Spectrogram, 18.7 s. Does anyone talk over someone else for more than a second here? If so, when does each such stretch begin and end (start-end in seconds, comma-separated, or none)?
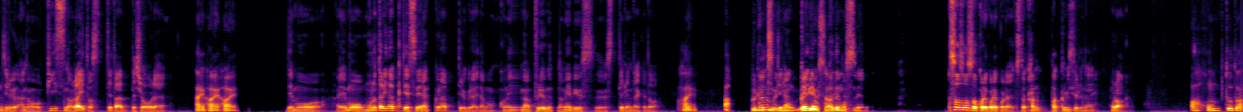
11.4-13.0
